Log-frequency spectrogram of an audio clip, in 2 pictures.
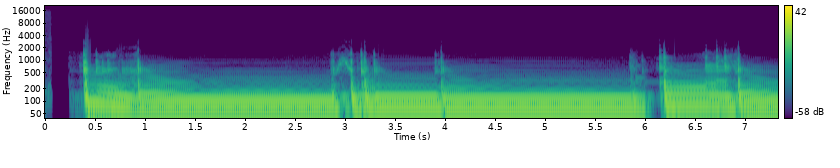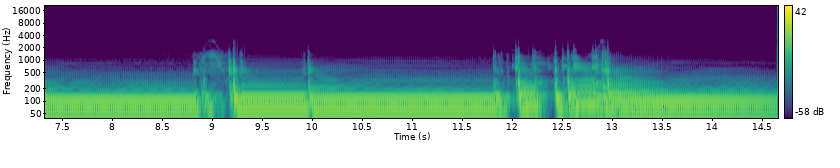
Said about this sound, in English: in the end, I used Logic's sub bass plugin on the guitar to fill out the bottom end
